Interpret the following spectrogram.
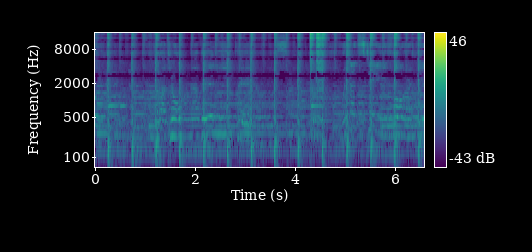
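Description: Live band music: acoustic guitar, electric bass and piano playing over a steady beat, with male and female voices singing.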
